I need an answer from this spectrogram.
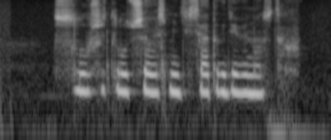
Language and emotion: Russian, neutral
